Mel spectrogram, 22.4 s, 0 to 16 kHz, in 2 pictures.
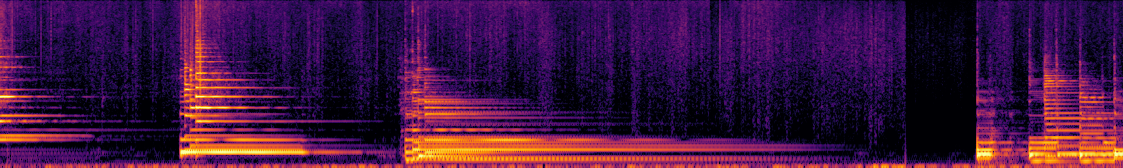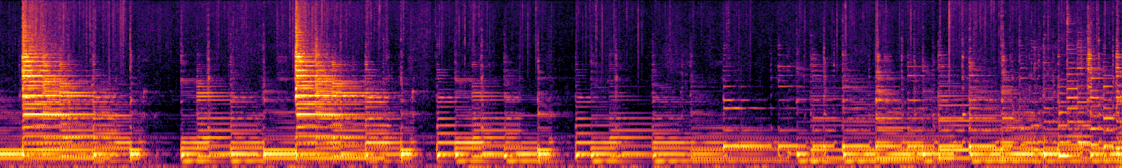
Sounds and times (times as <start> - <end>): Electronic tuner: 0.0 - 22.4
Guitar: 0.0 - 22.4.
